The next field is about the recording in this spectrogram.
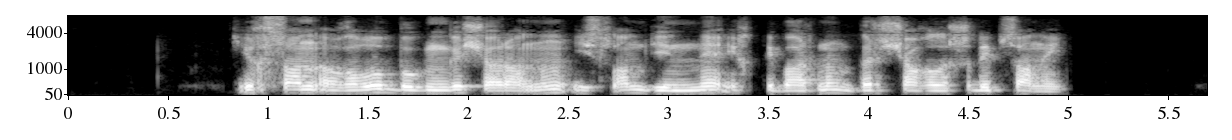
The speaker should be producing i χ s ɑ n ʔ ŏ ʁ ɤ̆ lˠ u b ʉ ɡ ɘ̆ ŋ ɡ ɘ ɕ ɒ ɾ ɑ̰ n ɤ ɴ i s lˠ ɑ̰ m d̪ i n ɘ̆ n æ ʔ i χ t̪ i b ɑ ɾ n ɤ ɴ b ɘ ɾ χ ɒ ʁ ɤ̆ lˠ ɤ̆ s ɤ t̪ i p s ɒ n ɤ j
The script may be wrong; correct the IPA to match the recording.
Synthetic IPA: i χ s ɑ n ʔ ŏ ʁ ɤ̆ lˠ u b ʉ ɡ ɘ̆ ŋ ɡ ɘ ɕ ɒ ɾ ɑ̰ n ɤ ɴ i s lˠ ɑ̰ m d̪ i n ɘ̆ n æ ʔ i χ t̪ i b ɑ ɾ n ɤ ɴ b ɘ ɾ ɕ ɒ ʁ ɤ̆ lˠ ɤ̆ ʃ ɤ d̪ i p s ɒ n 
